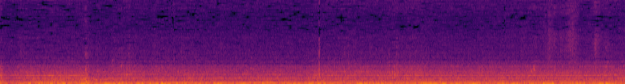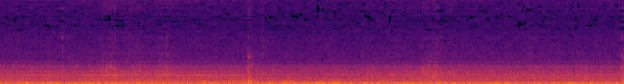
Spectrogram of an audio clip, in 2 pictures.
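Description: A steady hum with a few held tones over a constant hiss, unchanging throughout.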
